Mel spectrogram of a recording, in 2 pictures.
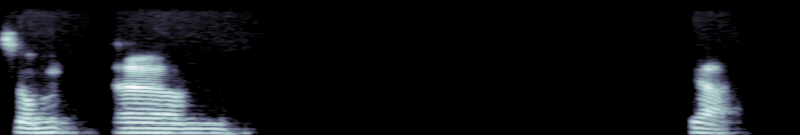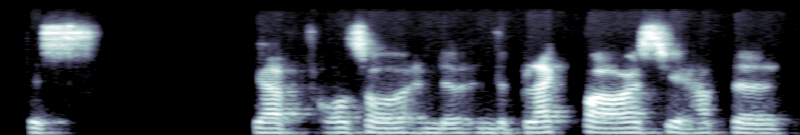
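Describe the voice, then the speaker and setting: A man giving a conference keynote on video call, halting and full of fillers and restarts. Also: medium pitch, completely flat delivery, dull audio. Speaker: keynote speaker, composer.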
